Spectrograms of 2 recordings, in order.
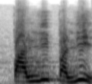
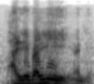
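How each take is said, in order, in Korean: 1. 첫 자음은 된소리라 세고 딱딱해요. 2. 첫 자음은 평음이라 부드러워요. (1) "빨리빨리 이건데" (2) "발음도 정확하지 않아요"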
